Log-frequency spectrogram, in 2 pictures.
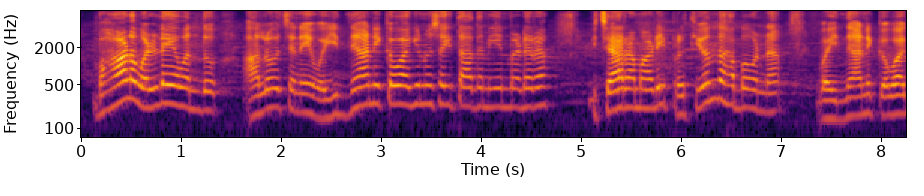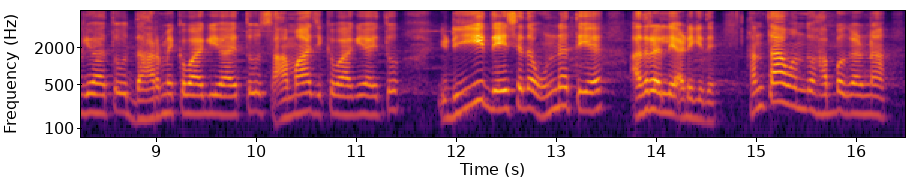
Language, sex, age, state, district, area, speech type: Kannada, female, 60+, Karnataka, Koppal, rural, spontaneous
